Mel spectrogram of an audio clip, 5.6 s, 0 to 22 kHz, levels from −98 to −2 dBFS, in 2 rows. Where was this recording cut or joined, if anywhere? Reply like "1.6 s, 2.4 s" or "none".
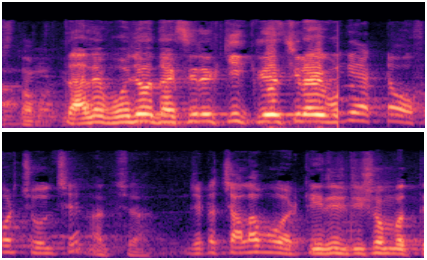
2.2 s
